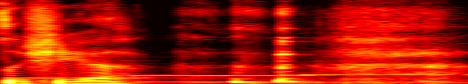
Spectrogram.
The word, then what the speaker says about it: Lucia: I think it's Lucia. I was not pronouncing the I between Lush and Lucia. If you say it fast enough, Lucia. But Lucia is what I'm probably going to land on.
